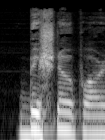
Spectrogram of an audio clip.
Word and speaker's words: Vishnupur: There are so many places, Vishnupur in Bengal, Vishnupur it's pronounced.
